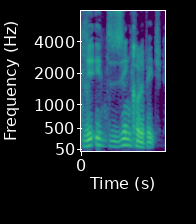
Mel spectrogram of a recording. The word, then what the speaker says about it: Zeintkiewicz: It's Zinkovich.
